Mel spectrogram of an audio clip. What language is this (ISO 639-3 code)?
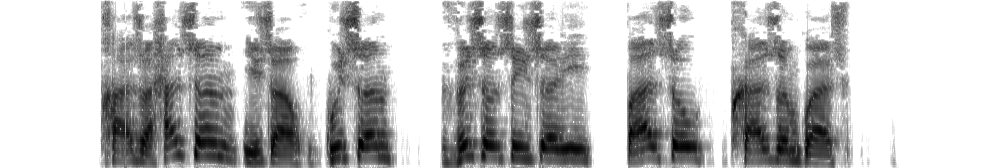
kbd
